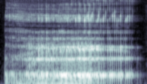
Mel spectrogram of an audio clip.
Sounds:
Burping

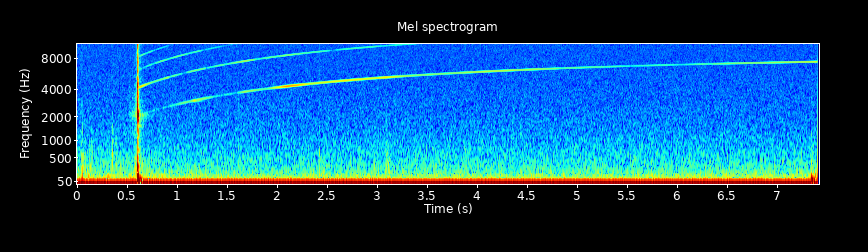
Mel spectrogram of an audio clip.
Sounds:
Mechanisms, Camera

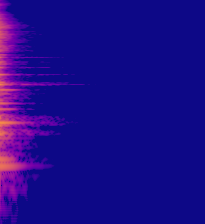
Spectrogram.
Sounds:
Cowbell, Bell

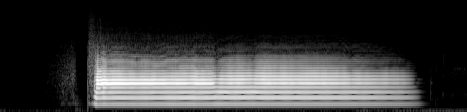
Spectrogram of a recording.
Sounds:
Music, Brass instrument, Musical instrument, Trumpet

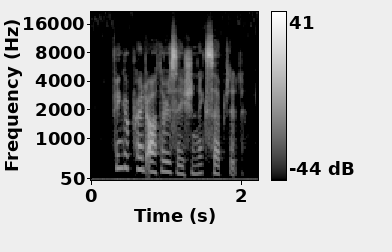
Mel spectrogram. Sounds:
Speech, Human voice, Female speech

